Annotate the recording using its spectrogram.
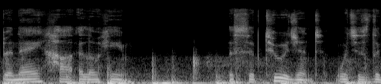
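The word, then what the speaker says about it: bene ha-Elohim: of God mentioned here in the Hebrew is pronounced bene ha Elohim the Septuagint which is the Greek translation of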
